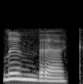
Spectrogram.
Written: limbeck

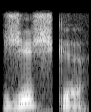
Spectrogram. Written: Zizka

